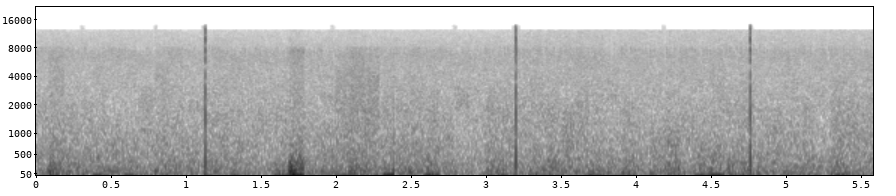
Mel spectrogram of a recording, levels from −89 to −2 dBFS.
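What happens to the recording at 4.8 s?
At about 4.76 s, a second piece of audio was spliced onto the first without its WAV file header being stripped, so the header's few dozen bytes of metadata were read as sample values. That is the fault known as a file header played as audio. Because those bytes bear no relation to the waveform, they land as an abrupt burst lasting about a millisecond, heard as a sharp, loud click or snap at the join.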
